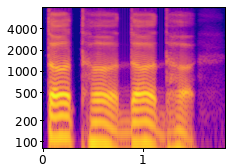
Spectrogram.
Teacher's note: जीभ सीधे हमारे दांतों से टकराती है। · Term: त वर्ग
